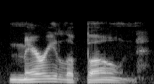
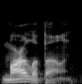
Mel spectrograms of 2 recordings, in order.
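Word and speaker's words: Marylebone: Here's Mary LeBone. Oh. Now, I'm sure it's actually pronounced like Marlebone.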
